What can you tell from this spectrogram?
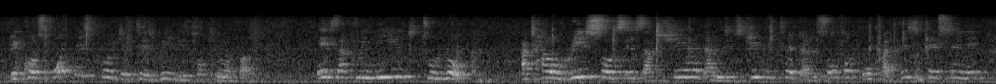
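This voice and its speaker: Kenyan woman speaking in an echoey hall. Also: on the high side. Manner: earnest, emphatic, with frequent fillers and "so forth". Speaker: guest speaker, educator and activist. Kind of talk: public talk to a community audience. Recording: echoey hall, distant mic, background noise.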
